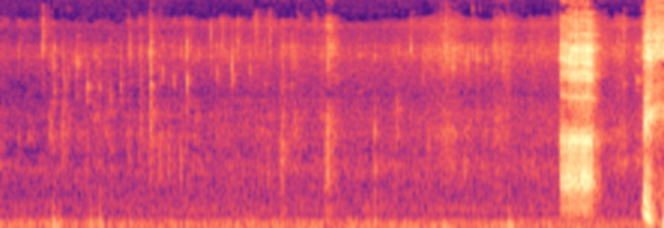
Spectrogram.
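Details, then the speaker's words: Pet parrot imitating a burp: quiet room noise, then two short burp-like bursts. "really more okay more time M good good you done what you keep burping for what are you doing my finger okay I'm give it put it up for you okay you leave my finger alone"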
